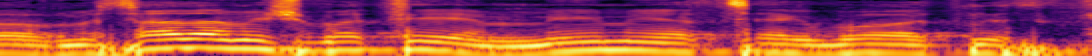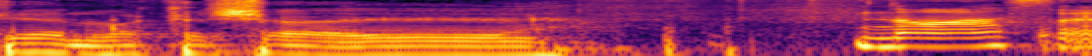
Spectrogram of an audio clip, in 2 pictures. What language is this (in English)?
Hebrew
